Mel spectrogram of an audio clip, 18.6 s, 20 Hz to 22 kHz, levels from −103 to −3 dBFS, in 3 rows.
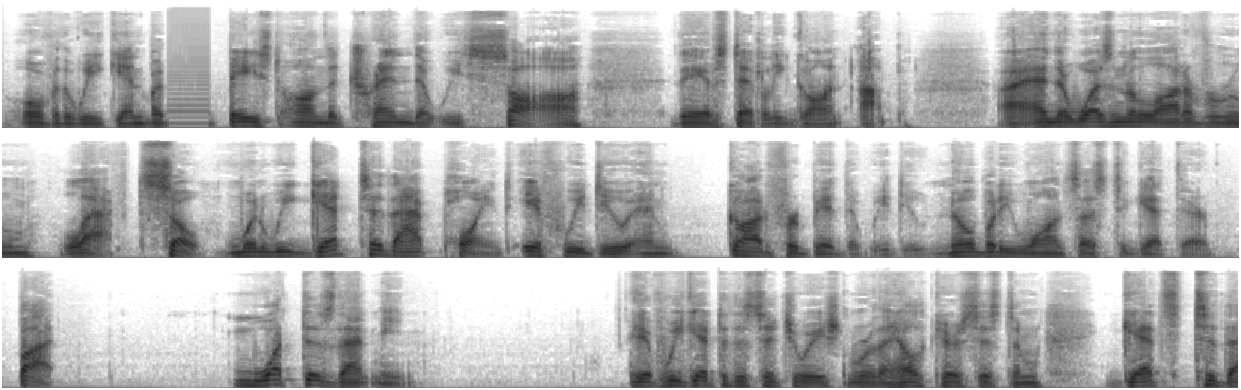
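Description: A steady buzz near 188 Hz interrupts the speech from 0.83 to 1.04 s, between "over the weekend" and "based on the trend." It is a system hang loop: playback froze while the hardware replayed one 5.33 ms slice, fitting a 256-sample buffer, 39 times, with essentially nothing lost.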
